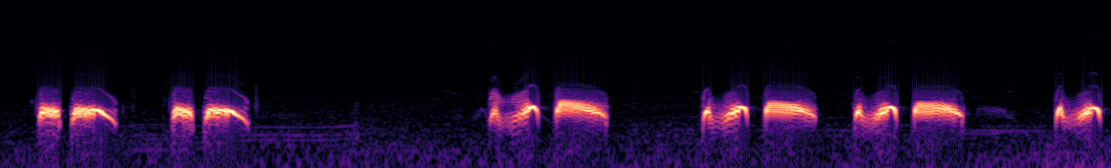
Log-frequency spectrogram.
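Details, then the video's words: Ground-lure spotted dove used to incite wild doves to fight, giving clipped double coos followed by long level coos, one phrase, a pause of over two seconds, then a run of quick phrases. "Tiếng Chim Cu Gáy mồi đất gáy kích bổi"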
